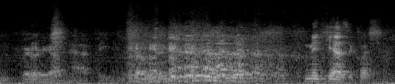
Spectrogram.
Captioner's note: audience laughs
